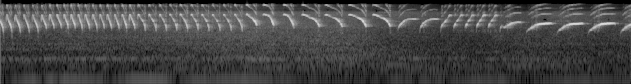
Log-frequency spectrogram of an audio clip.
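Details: Spanish Timbrado canary training song: a fast metallic trill of rapid repeated notes that gradually slows into separate high down-slurred chips, over a faint low hum.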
